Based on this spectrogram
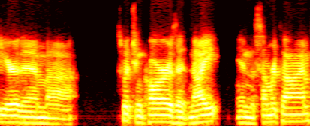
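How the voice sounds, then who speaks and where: A man with a central Pennsylvania accent speaks at a fairly low pitch with fairly even intonation. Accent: central Pennsylvania American. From Pennsylvania, Harrisburg. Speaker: railroad chief mechanical officer. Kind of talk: presentation. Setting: virtual event. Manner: hesitant, many fillers.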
